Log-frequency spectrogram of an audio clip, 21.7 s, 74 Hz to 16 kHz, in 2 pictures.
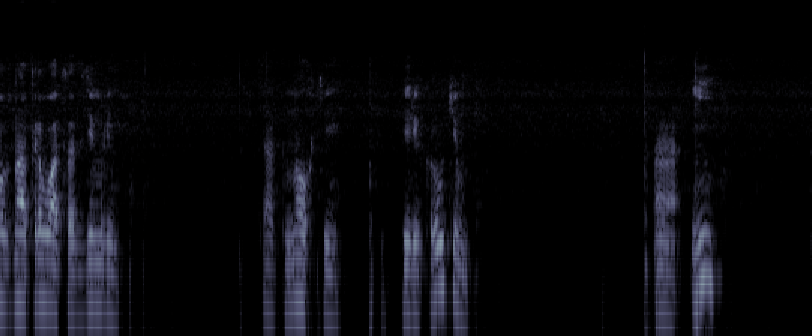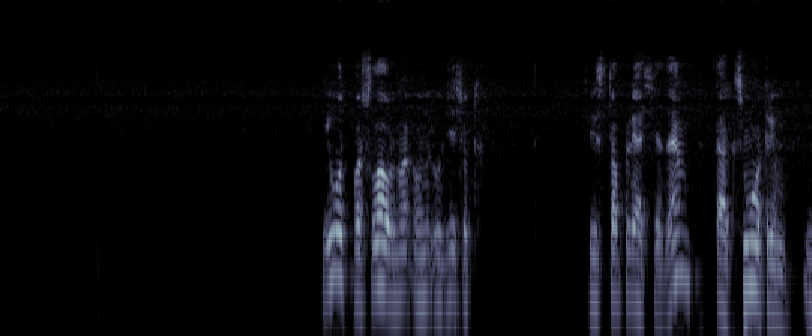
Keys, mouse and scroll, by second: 3.3 click, 4.2 e, 5.0 r, 8.7 a, 9.4 i, 12.3-21.6 drag.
